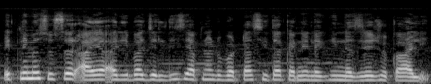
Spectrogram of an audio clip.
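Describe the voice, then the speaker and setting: A woman narrating a scripted moral story in a calm, even reading voice. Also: medium pitch, faint music behind.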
